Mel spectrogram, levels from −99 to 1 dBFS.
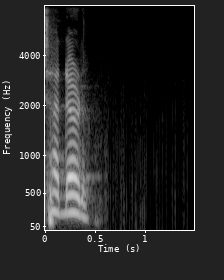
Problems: none marked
